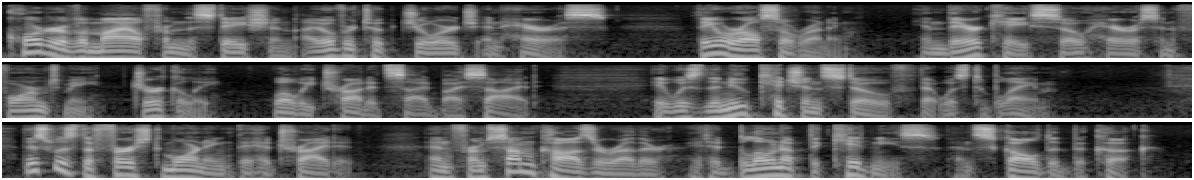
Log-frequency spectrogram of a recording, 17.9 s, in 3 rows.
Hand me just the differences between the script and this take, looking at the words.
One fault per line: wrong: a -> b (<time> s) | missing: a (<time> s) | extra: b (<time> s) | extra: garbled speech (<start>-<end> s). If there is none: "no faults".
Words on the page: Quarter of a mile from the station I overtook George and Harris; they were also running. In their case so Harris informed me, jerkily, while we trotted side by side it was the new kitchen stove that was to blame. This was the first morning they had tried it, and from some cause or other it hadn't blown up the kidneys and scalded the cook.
wrong: hadn't -> had (15.4 s)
